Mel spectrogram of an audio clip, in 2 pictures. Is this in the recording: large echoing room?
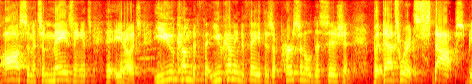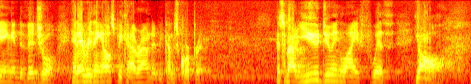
yes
